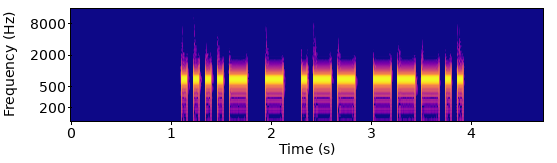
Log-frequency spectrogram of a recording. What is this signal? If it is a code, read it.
Morse code, heard as a keyed tone, about 24 wpm, 700 Hz. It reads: 4TW8
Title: Speed-Racing - Four Letter-Number Combinations - 20wpm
